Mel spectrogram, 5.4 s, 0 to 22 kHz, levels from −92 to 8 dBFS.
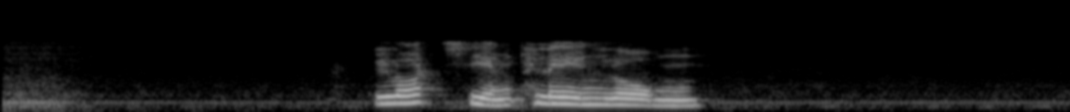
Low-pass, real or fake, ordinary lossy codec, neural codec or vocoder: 5.4 kHz; fake; none; codec, 16 kHz, 4 kbps, FunCodec, trained on Chinese and English, 50 frames a second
